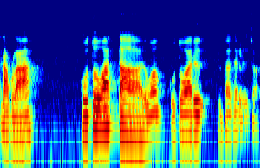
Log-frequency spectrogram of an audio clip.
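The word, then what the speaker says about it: 断る: Nghe câu chuyện đó thì nghe nói anh chị Nakamura đã từ chối, vậy thì từ chối sẽ đọc là kotowatta, đúng không? Kotowaru.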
